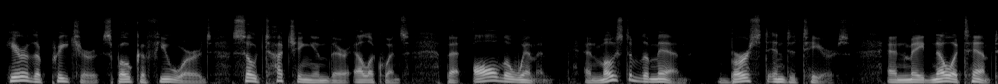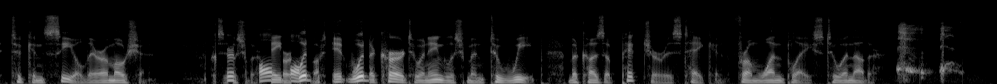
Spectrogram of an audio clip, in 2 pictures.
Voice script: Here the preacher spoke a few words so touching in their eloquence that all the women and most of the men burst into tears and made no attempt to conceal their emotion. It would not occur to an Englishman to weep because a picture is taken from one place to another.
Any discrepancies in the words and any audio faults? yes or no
yes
